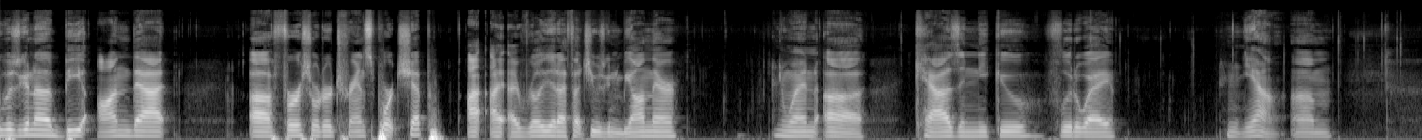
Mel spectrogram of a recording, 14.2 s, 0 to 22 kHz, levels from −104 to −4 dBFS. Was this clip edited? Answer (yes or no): no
